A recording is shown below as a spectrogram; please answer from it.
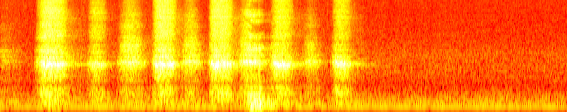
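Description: A person making a quick run of about seven short breathy sounds over two seconds or so, then quiet room noise.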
